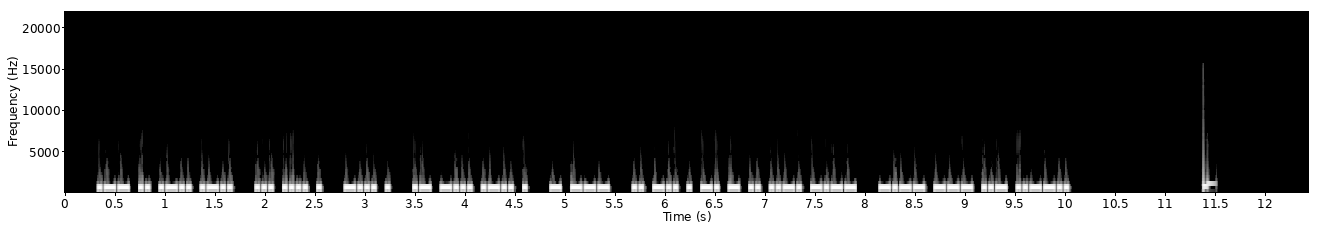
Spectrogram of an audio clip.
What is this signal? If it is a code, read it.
Morse code, heard as a keyed tone, about 36 wpm, 700 Hz. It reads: WILL SHE BE ABLE TO IDENTIFY YOU?
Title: Sentences from Top 1000 Words - Review Part 6 - 35wpm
